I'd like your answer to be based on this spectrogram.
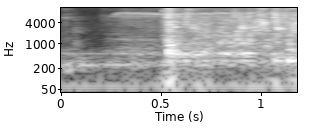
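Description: Tap water gushes steadily to wet a big tablespoon while pressing a vegan no-bake carrot cake mixture, starting abruptly and running continuously at close range with no talking.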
